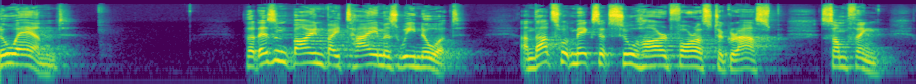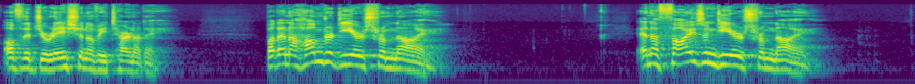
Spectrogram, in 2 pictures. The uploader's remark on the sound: Gospel Audio from Ballyclare Gospel Hall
